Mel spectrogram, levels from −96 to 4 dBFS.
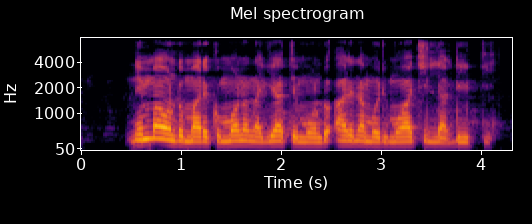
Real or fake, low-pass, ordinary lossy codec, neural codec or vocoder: real; 7.2 kHz; none; none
